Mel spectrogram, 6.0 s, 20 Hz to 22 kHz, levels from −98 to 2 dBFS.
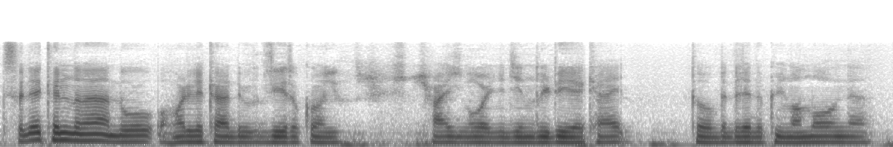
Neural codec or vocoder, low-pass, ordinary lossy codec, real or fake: codec, 16 kHz, 0.5 kbps, FunCodec, trained on Chinese and English, 25 frames a second; none; none; fake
